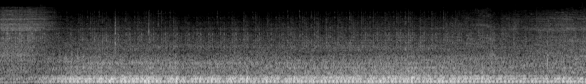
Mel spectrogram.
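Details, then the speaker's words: 1950 Dodge idling after a start with about ten accelerator pumps and no choke: after the first second, a steady, even idle with a soft low pulse and no knocks or misses. Sits there idling better than expected. Normal idle. "that's great news it just sits there - I was not expecting it to be that good"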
